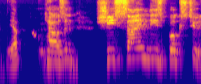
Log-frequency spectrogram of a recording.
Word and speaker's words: Veldhausen: Alexia Veldhausen, who is, did I pronounce the last name correct? Yep, Veldhausen. Yep. Veldhausen.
